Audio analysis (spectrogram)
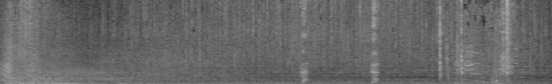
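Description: An Incendio fire spell cast in the Hogwarts Legacy video game bursts out as a loud, deep roaring whoosh in the first second, then fades into a low rumble with a few brief crackling flickers.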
